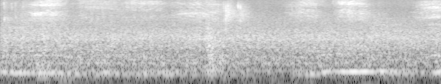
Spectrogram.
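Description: Steady low hum of room noise, with a few short scraping strokes of chalk on a blackboard as lines are drawn.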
